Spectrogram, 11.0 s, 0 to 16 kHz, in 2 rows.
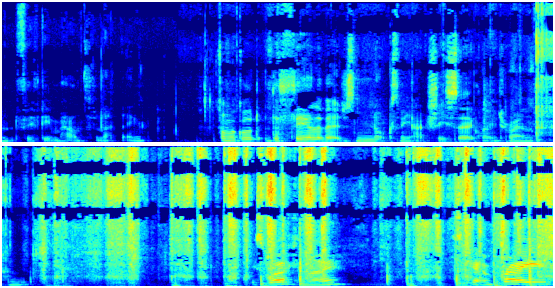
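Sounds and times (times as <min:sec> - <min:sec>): sandpaper scraping denim: 0:05.9 - 0:11.0.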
